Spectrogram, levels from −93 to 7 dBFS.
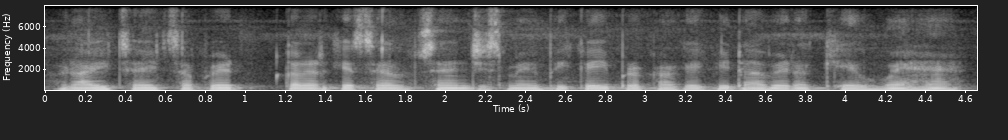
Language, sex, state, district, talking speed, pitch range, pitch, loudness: Hindi, male, Arunachal Pradesh, Lower Dibang Valley, 190 wpm, 110-115 Hz, 110 Hz, -17 LUFS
